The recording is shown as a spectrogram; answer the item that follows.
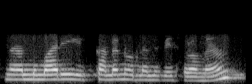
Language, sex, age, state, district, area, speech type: Tamil, female, 18-30, Tamil Nadu, Sivaganga, rural, conversation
